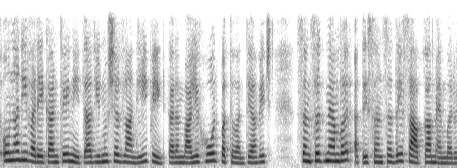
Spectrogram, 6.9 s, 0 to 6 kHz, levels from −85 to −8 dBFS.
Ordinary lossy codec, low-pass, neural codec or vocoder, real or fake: none; 5.4 kHz; codec, 16 kHz in and 24 kHz out, 0.6 kbps, FocalCodec, streaming, 2048 codes; fake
